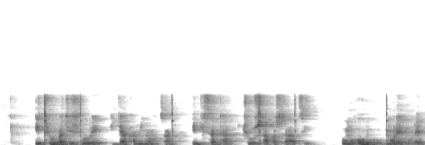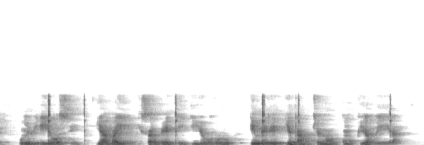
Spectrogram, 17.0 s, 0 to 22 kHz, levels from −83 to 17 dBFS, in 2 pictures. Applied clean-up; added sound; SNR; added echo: classical method WPE with log-MMSE.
